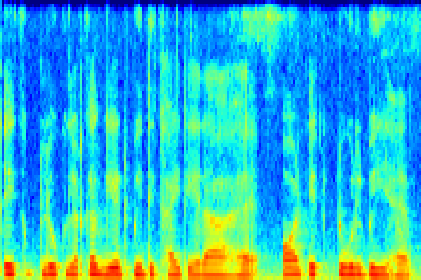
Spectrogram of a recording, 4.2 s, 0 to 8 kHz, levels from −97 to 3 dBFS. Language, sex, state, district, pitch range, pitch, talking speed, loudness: Hindi, female, Uttar Pradesh, Lucknow, 180-210 Hz, 205 Hz, 215 wpm, -15 LUFS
